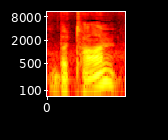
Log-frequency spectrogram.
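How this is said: It is said with an American pronunciation.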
